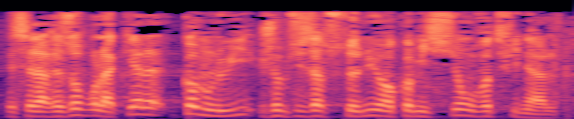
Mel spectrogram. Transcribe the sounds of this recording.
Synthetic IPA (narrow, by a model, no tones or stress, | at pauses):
esɛlaʁezɔ̃puʁlakʲɛlkɔmlɥiʒəməsɥizapst̪ənyɑ̃kɔmisjɔ̃vɔt̪final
